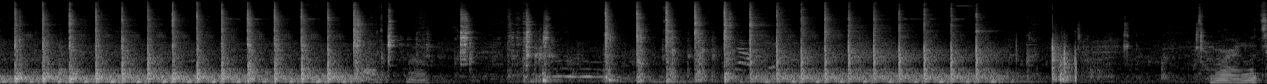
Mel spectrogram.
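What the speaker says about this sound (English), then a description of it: "So we're going to start with a piece of copper pipe. Just hammer it flat." Rapid, ringing metallic blows of a hammer flattening a piece of copper pipe, struck in fast bursts with brief pauses, close and loud, with someone talking briefly between strikes.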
